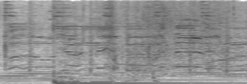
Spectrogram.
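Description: A Bollywood film song playing: a wavering melodic line over drum beats.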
